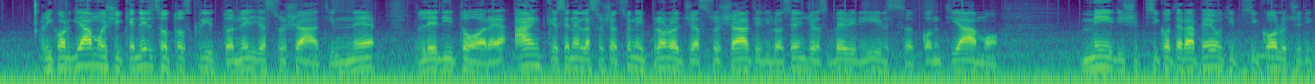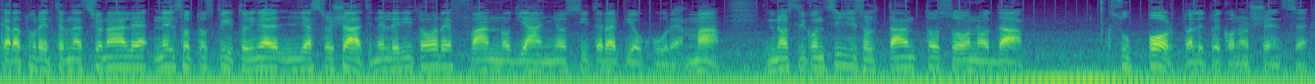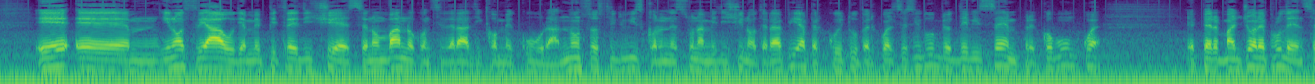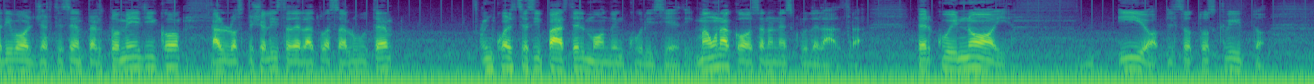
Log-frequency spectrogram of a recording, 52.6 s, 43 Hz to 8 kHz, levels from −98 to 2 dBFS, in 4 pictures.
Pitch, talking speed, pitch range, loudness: 100 Hz, 120 wpm, 90-110 Hz, -22 LUFS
